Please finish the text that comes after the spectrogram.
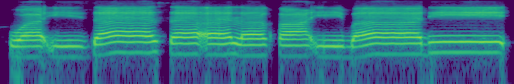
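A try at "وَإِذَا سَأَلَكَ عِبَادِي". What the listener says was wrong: Ain yang nggak keluar. Ain. Ain. Wa idza sa'alaka ibadi. Betang ain ya, ainnya belum mantep.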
